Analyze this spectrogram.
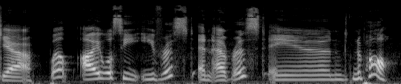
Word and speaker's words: Everest: impressive fun fact about everest everyone actually pronounces the name wrong how is the true pronoun pronunciation eve rest because it's named after a person whose last name was eve rest like together i see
